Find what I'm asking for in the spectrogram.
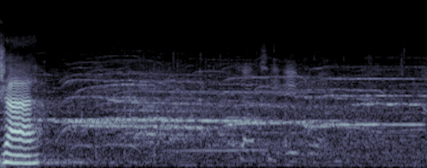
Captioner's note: audience cheering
